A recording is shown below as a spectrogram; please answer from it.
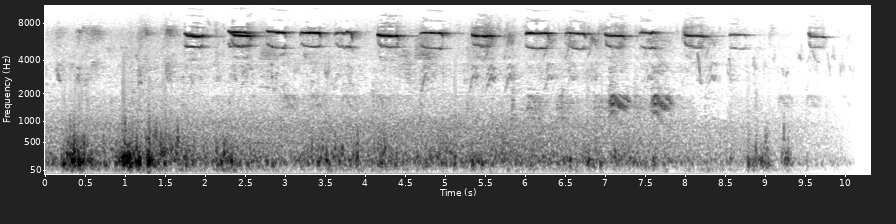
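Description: A small songbird giving a steady series of short, high, thin call notes, about three a second, starting just under two seconds in.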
